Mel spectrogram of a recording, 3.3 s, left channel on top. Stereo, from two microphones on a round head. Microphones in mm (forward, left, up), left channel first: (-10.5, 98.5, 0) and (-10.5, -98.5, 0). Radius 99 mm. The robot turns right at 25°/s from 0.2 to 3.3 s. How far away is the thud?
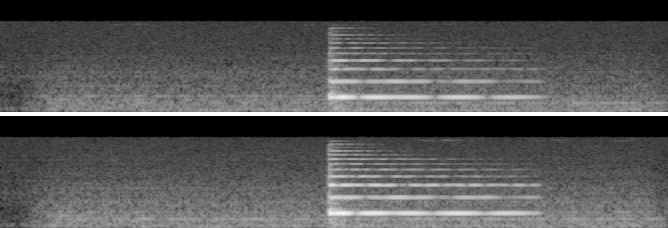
No thud in this recording.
